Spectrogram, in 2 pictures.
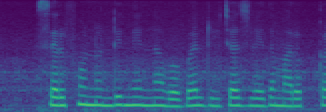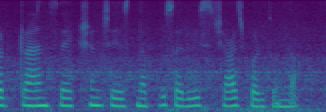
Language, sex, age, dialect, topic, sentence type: Telugu, female, 18-24, Utterandhra, banking, question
